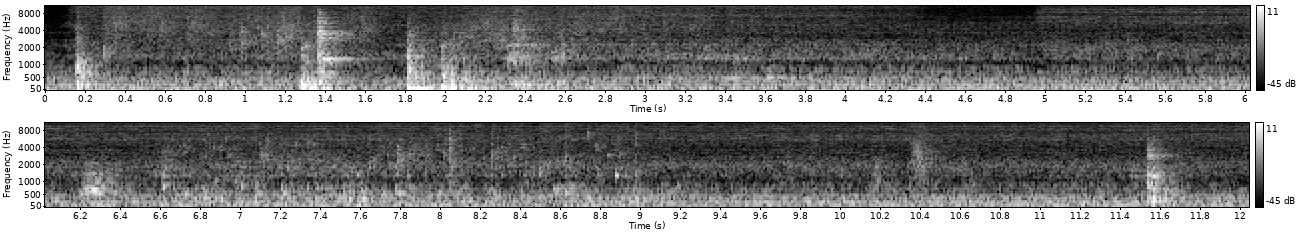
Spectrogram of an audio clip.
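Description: Sushi rice is washed under a running kitchen tap, giving a steady close rush of water throughout, with a few louder splashes and clatters near the start.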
